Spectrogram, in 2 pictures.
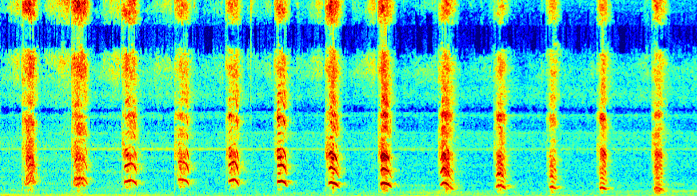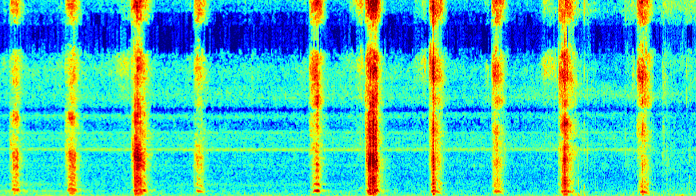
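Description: A Ragdoll cat coughs in a long run of short, harsh, breathy hacks, about one each second.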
